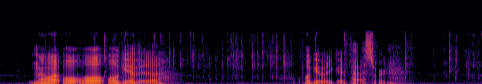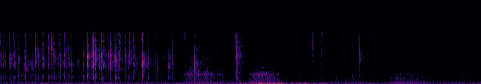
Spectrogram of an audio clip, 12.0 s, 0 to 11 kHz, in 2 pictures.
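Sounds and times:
typing on computer keyboard: 0:01.2 - 0:09.1.

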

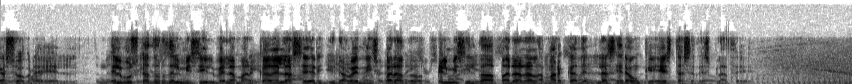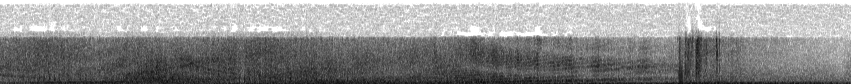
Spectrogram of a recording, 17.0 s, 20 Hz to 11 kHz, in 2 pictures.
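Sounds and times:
helicopter rotor and turbine: 0:07.6 - 0:15.4.

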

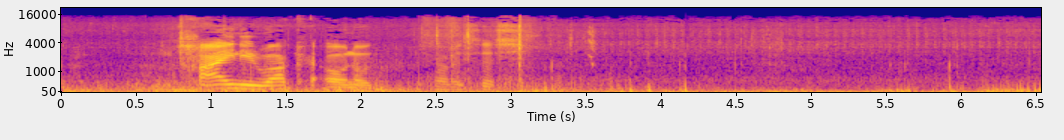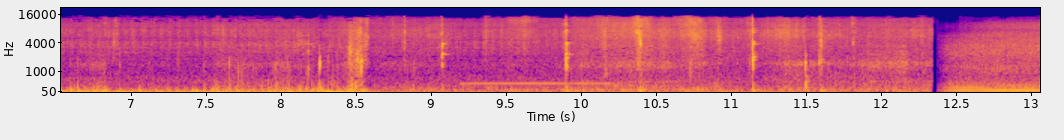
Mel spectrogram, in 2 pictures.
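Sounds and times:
wind buffeting microphone: 0:00.0 - 0:12.4
short steady tone: 0:09.1 - 0:10.7.

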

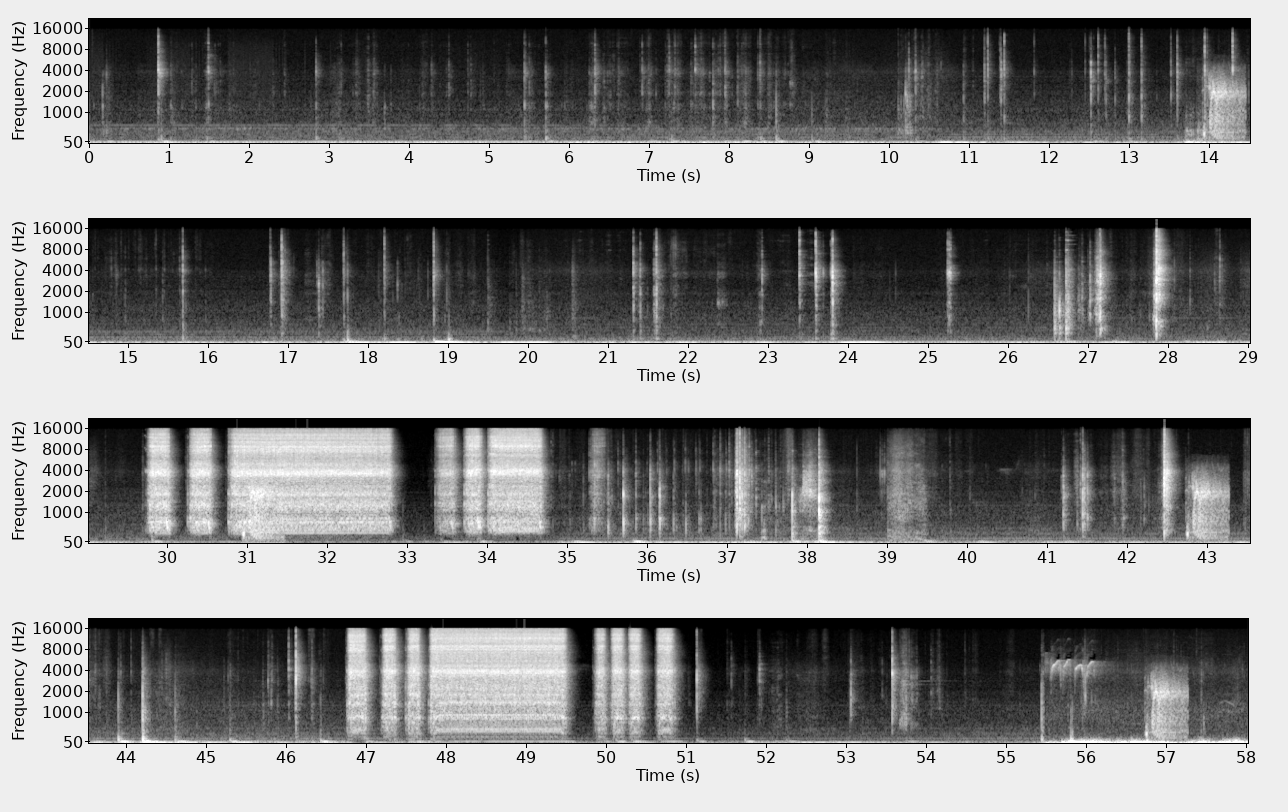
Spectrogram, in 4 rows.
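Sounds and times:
electric chainsaw running: 0:29.7 - 0:34.8, 0:46.8 - 0:50.9.

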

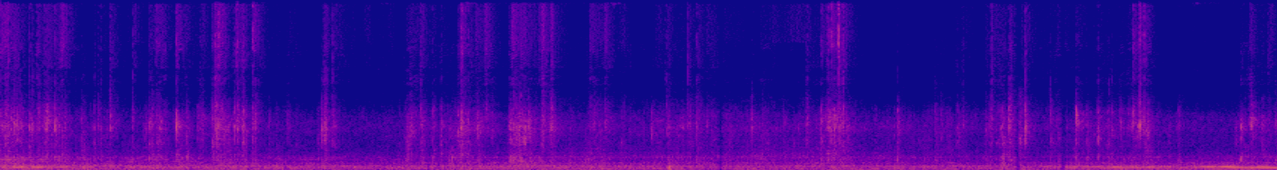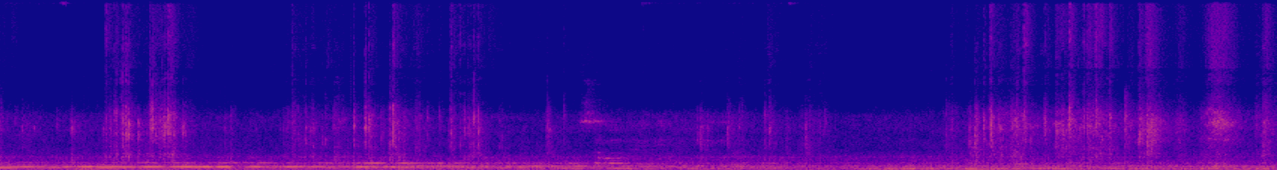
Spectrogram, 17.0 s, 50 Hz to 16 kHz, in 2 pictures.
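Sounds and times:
plastic packaging crinkling: 0:00.0 - 0:17.0.

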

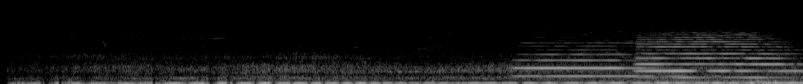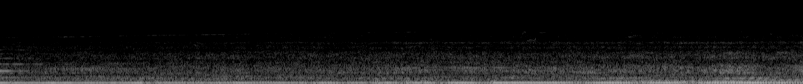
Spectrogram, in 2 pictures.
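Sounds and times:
diesel locomotive two-tone horn: 0:05.0 - 0:08.8
low rumble: 0:06.9 - 0:16.0.

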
